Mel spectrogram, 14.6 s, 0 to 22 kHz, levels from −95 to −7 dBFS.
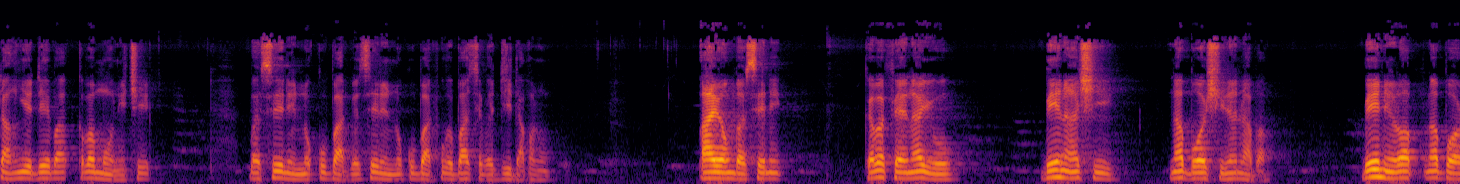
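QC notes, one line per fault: Throughout: MP2 compression. The speech sounds dull and gurgling, with a granular, watery grit and nothing above 13.9 kHz. This is the sound of a subband coder starved of bits: the upper bands are switched off entirely while the lower bands flicker in and out and are coarsely quantised. The damage is heavy and points to a low bitrate around 56 kbps, likely from MPEG Layer II encoding.
7.62–7.64 s: loud pop. Right after "yɔng ba se", a single sharp pop, roughly 5 dB above the speech level, lands on top of the audio while the talking continues underneath. A sudden step or spike in voltage enters the signal path, and the following circuitry turns it into a brief click-thump about 20 ms long. The likely cause is a plug, switch, static discharge or driver glitch.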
